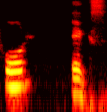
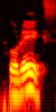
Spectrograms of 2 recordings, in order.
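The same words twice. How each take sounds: First: The two words are said separately. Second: The r sound links into the next word. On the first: "আমরা এটাকে বলি" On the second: "এই আরটা এই ই এর সাথে যাবে"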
